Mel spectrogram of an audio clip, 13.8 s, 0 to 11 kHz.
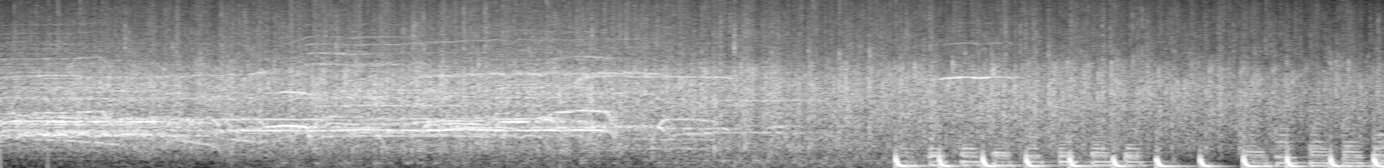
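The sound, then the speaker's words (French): A large theatre audience at the Carreau du Temple applauds steadily with scattered whistles and cheers. After several seconds, rhythmic low thumps, like stomping or clapping in unison, join the dense, sustained ovation. “Mais après le journal de 23h, quelle est cette foule qui vibre? Bonsoir, foule sentimentale du carreau du temple!”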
